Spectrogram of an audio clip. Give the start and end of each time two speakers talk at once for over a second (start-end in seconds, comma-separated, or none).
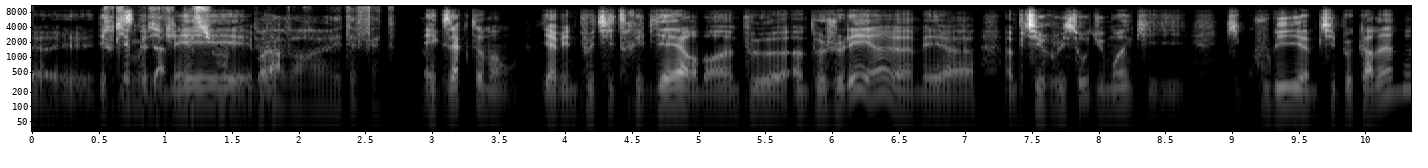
0.5-1.9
